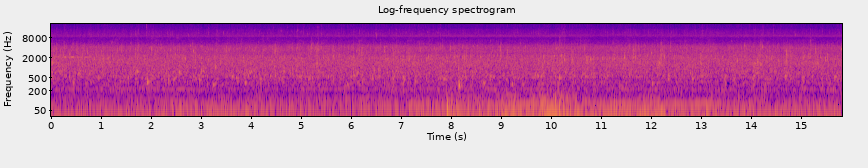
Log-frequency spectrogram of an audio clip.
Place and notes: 種瓜坑溪, 埔里鎮成功里, Nantou County - Small streams
Small streams
Binaural recordings
Sony PCM D100+ Soundman OKM II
